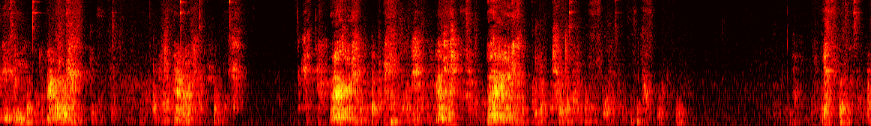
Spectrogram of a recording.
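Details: Border Terrier, once nervous around other dogs, learning to play with a Chihuahua; bursts of rough growling and huffing in uneven bouts, each lasting about a second, separated by short quiet gaps indoors.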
